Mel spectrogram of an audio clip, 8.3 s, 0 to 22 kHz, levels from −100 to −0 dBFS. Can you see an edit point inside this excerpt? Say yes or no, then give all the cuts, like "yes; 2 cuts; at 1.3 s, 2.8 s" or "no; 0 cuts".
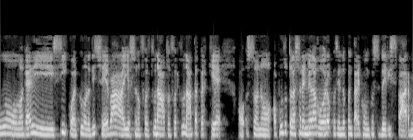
no; 0 cuts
